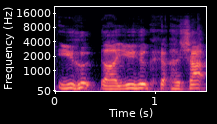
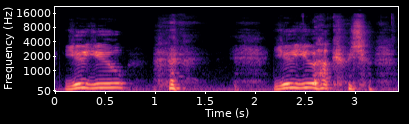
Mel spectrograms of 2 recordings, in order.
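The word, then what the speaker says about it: Yu Yu Hakusho: Josephina, it's not that I don't like Yu Hakusho. Oh my god, I just said it wrong. Yu Hakusho.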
